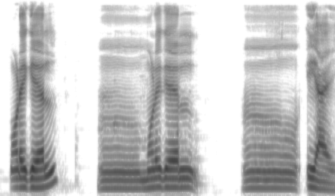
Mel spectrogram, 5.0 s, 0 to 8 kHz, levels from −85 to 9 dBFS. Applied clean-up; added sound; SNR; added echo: neural mask model DeepFilterNet 3.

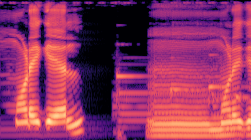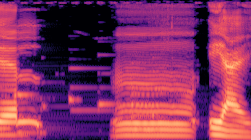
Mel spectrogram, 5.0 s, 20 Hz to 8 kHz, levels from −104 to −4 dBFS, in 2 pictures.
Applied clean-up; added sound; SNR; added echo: classical method spectral subtraction.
